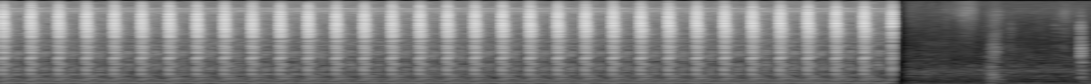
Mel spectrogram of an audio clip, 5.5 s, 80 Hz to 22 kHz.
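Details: Toyota Land Cruiser engine running during tests before opening it up, oil drained and inspected with nothing conclusive; sharp even knock about 3.5 per second; engine knock.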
